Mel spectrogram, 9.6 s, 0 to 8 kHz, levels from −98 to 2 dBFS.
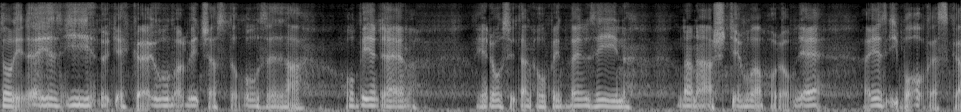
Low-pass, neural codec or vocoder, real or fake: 7.2 kHz; autoencoder, 22.05 kHz, a latent of 192 numbers a frame, VITS, trained on many speakers; fake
